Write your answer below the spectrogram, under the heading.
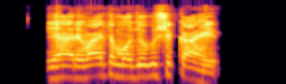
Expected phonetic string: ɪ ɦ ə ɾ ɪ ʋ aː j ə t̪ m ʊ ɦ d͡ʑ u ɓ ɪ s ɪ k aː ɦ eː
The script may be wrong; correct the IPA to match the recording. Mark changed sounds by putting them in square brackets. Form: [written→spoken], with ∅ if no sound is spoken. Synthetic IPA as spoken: ɪ ɦ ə ɾ ɪ ʋ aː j ə t̪ m ʊ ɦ d͡ʑ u [ɓ→b] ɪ [s→ʃ] ɪ k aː ɦ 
